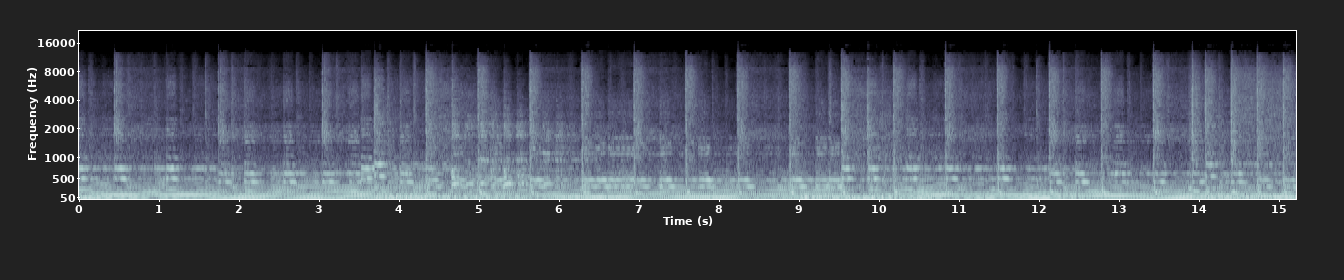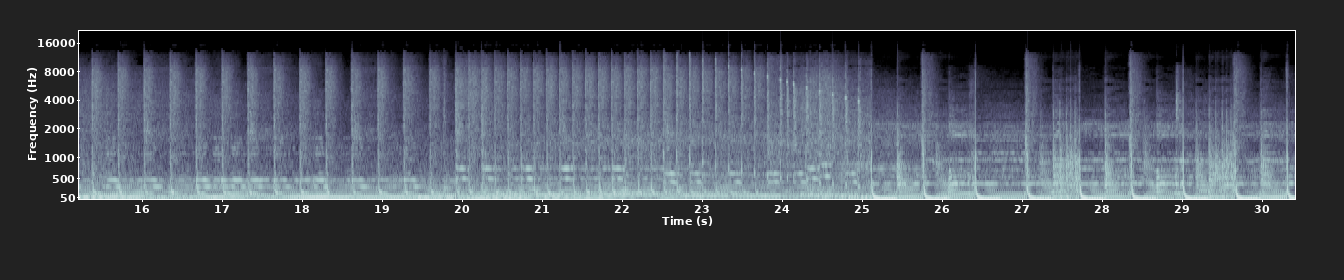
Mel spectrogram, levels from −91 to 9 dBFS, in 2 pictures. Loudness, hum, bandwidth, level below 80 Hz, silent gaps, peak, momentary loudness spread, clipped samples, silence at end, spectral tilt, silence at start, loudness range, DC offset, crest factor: -15 LUFS; none; 13 kHz; -16 dBFS; none; 0 dBFS; 3 LU; under 0.1%; 0 s; -5.5 dB/octave; 0 s; 1 LU; under 0.1%; 12 dB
